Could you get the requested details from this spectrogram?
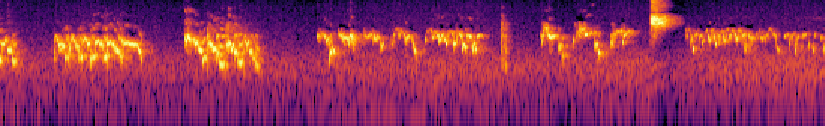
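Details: Male budgerigar warbling in fast, scratchy chattering bursts of pulsed notes, with clicks and one piercing high squeak toward the end.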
